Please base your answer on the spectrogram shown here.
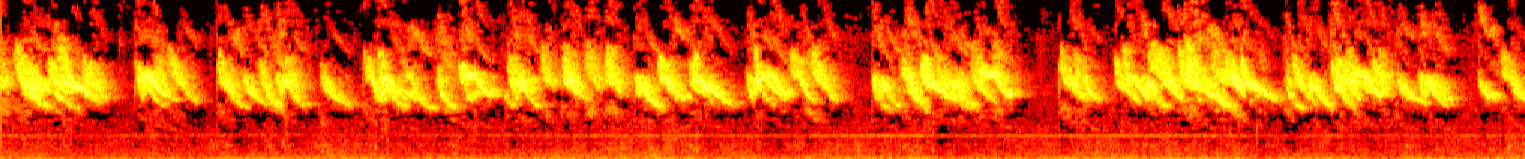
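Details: High, sibilant chattering song of a captive-bred oriental white-eye kept as a prospective national champion, delivered in quick repeated phrases separated by short breaks, with a low constant hum in the background.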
